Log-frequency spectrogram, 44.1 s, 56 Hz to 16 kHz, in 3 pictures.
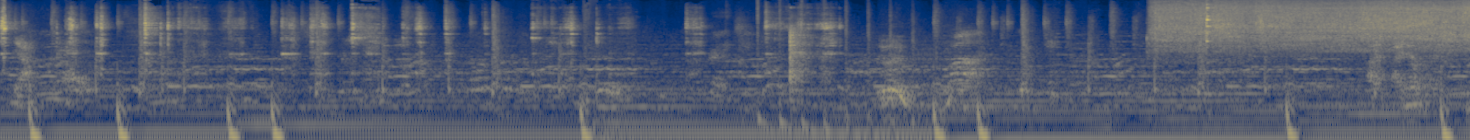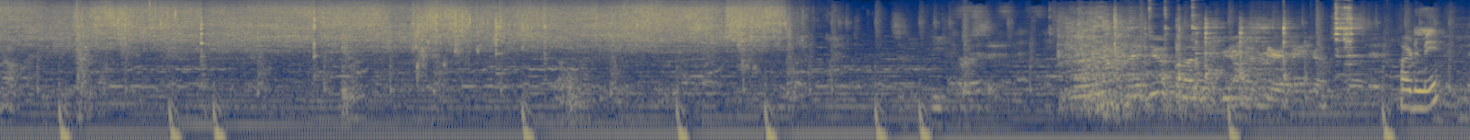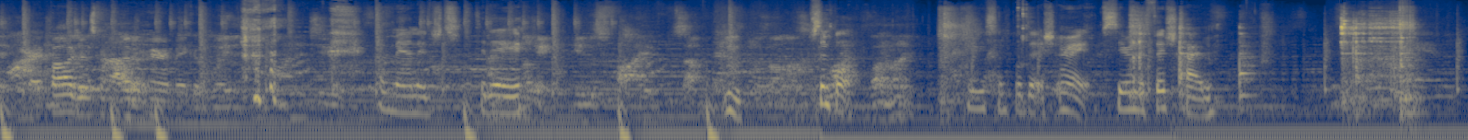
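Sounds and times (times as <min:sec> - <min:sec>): metal pots and pans clinking: 0:25.3 - 0:28.4, 0:42.8 - 0:43.7.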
